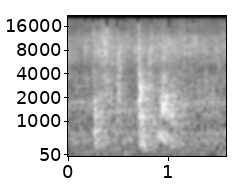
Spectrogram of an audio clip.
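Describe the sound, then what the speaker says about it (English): Cooked crab meat is gently folded into a sauce in a hot pan over low heat, giving a few soft scraping stirs over a quiet steady sizzle, close by, with no talk. "we'll fold in the crab meat"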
